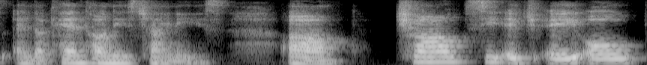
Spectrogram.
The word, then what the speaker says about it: Chao: Chao Chao is more a Mandarin Chinese phonetic translation of the last name Jiu, and Chiu is more the Cantonese Hong Kong way of pronouncing the word Jiu in Chinese.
